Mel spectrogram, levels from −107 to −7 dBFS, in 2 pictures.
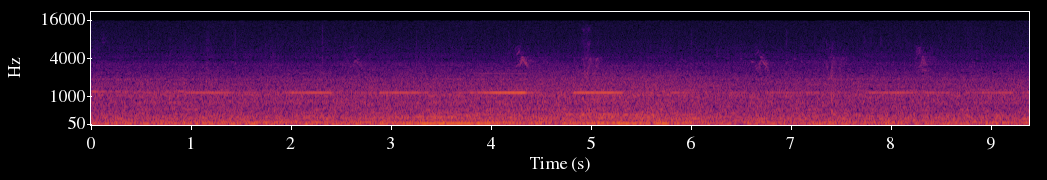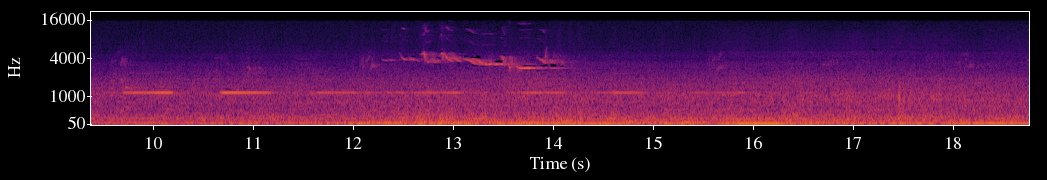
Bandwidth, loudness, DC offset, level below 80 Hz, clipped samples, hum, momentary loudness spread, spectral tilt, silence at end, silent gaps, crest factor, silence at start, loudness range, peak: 16 kHz; -49 LUFS; under 0.1%; -52 dBFS; under 0.1%; none; 8 LU; -6.5 dB/octave; 0 s; none; 16 dB; 0 s; 6 LU; -32 dBFS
